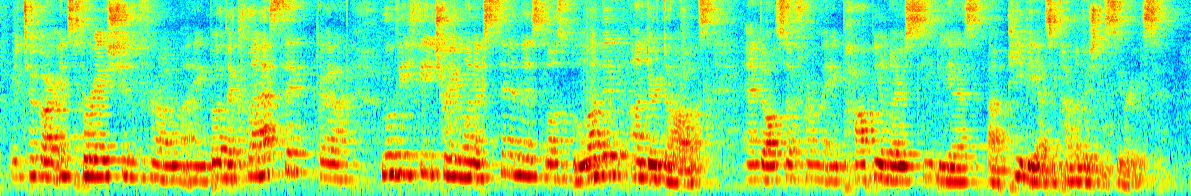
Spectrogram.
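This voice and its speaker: A woman's voice: medium pitch, darkish tone, a little hiss or hum. A woman who directs a library, hosting a live stage show with chatty, self-deprecating patter and plenty of fillers. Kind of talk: casual emcee patter to a live audience. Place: large echoey room with a live audience. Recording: echoey hall from far off. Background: audience murmurs and laughter.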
